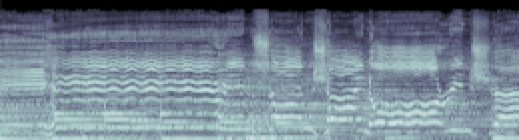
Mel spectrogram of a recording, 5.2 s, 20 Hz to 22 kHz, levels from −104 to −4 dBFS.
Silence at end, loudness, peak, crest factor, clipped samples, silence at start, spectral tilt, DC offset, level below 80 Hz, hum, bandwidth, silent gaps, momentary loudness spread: 0 s; -19 LUFS; -8 dBFS; 12 dB; under 0.1%; 0 s; -3 dB/octave; under 0.1%; -34 dBFS; none; 16 kHz; none; 3 LU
